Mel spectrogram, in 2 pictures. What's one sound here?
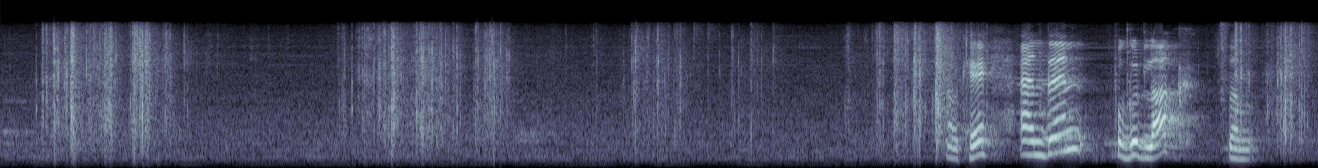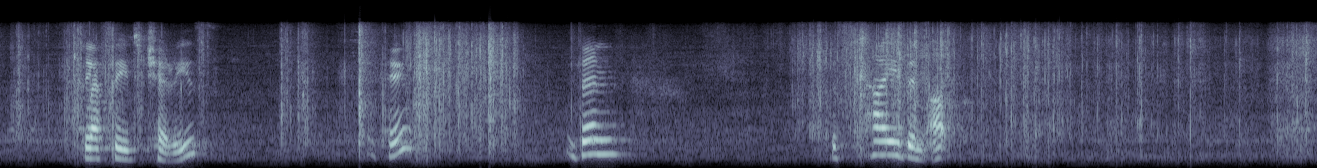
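A plastic bag crinkles in a woman's hands.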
